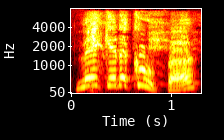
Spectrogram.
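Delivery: put-on very high, loud, slow Italian-accented voice; Italian Miyamoto. Cohost joins in, high squeaky Italian Miyamoto voice. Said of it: "my Miyamoto is Italian".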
